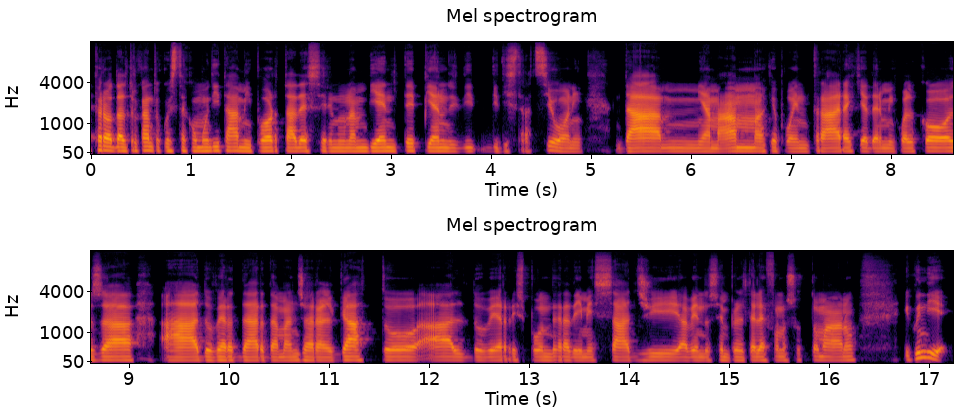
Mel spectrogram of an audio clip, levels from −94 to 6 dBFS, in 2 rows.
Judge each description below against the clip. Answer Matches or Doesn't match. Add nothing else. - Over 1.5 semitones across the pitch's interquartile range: Doesn't match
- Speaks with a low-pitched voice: Matches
